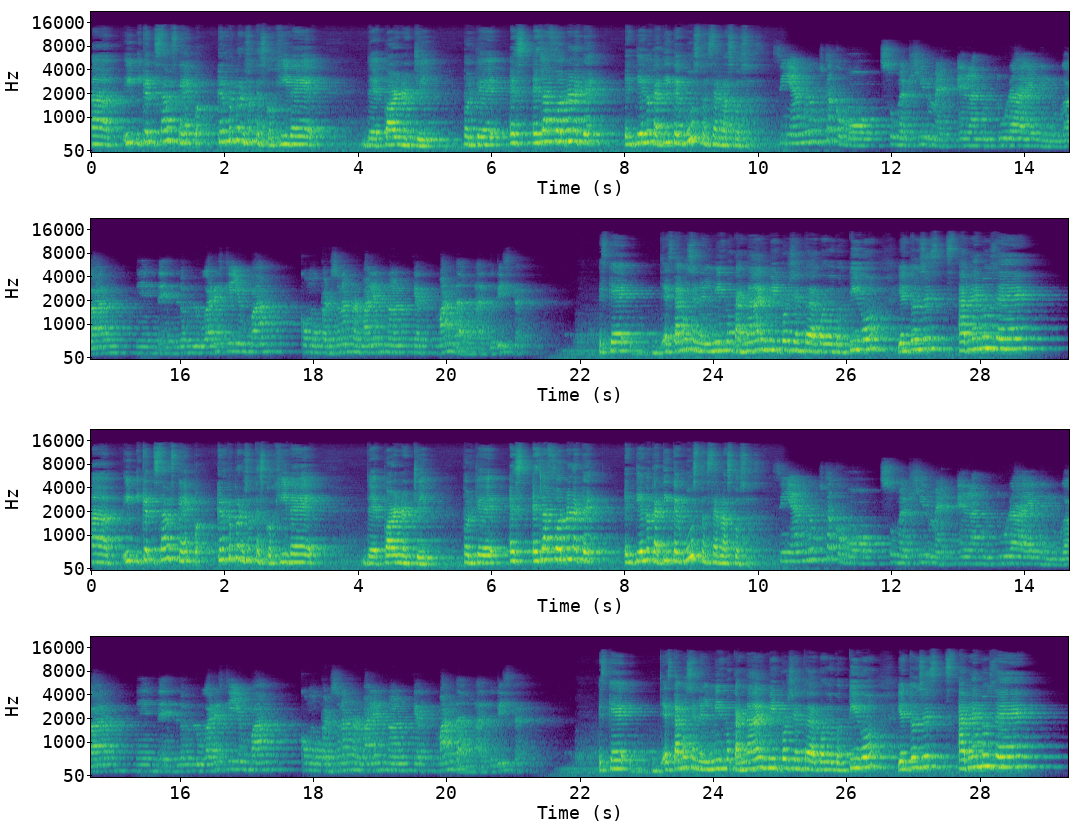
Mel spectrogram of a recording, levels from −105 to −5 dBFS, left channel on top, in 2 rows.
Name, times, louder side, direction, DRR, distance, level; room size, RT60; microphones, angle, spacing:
voice 1, 0.0-3.4 4.0-5.2 5.6-7.6 8.0-10.1 21.9-27.4 27.7-28.7, right 2 dB, 85° right, 0 dB, 1.0 m, -21 dB
voice 2, 10.3-15.0 15.3-17.4 17.8-21.1, left 1 dB, ahead, -9 dB, 3.3 m, -32 dB
16.5 x 5.7 x 5.0 m, 1.2 s
head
